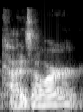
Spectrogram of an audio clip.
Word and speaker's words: Caesar: because I mean it's sort of like saying Caesar instead of kaisar and it's like well if you say kaisar you kind of sound you know you're trying a little too hard to pronounce it like Latin nerd stop trying so hard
